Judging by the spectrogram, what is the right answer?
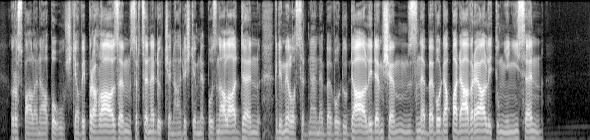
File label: mic test, MK319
